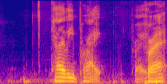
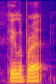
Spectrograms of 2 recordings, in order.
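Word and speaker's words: Kyla Pratt: quick to see the Kylie Pratt. Kylie Pratt. Kayla Pratt. That's how you say it? Yeah.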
